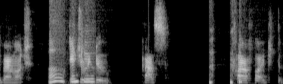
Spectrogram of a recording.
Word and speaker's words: didgeridoo: Didgeridoo has clarified that it is pronounced Didge-a-ree-do.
